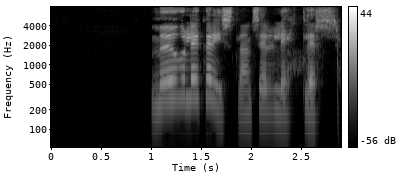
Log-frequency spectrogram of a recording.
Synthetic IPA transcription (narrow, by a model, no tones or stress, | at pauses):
mœːɣʏleːjkaɾist̪lansɛɾʏɾleht̪lɪɾ̥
